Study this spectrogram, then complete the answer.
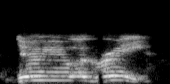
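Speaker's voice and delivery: demanding shout. Voicing a master demanding agreement: yelling. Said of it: "Then he just yelled".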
